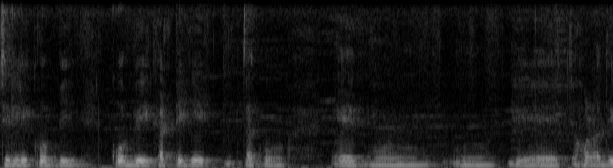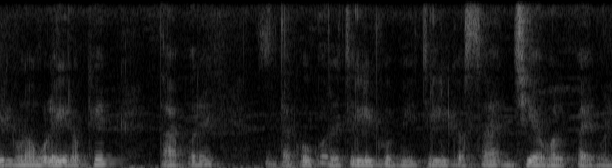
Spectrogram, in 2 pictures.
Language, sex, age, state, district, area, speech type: Odia, female, 60+, Odisha, Cuttack, urban, spontaneous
